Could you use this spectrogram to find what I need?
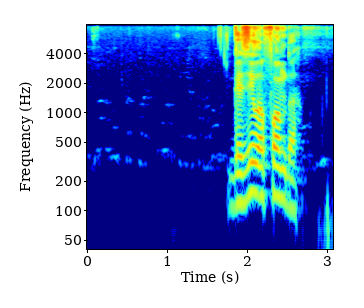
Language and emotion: Russian, neutral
